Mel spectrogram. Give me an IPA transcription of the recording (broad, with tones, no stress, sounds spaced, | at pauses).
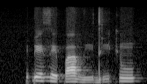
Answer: ɗ e˦ z e˨ p a˦˨ v iː˨ d iː˦ t͡ʃ ũ˦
